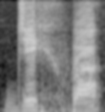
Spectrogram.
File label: "jihva", Sanskrit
